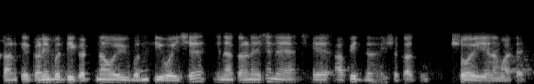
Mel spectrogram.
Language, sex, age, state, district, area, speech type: Gujarati, male, 30-45, Gujarat, Rajkot, urban, conversation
